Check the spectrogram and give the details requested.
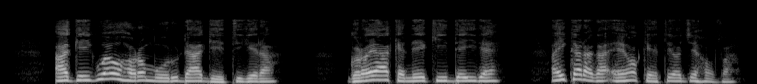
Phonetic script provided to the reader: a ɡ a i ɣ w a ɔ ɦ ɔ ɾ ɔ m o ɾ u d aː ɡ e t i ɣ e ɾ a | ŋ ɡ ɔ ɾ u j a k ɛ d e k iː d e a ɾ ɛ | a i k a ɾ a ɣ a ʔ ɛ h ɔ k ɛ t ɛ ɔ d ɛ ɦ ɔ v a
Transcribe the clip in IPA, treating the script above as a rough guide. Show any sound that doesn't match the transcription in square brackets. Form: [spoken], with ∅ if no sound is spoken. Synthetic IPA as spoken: a ɡ [e] i ɣ w a [o] ɦ ɔ ɾ ɔ m o ɾ u d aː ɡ e t i ɣ e ɾ a | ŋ ɡ ɔ ɾ [ɔ] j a k ɛ [n] e k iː d e [i] ɾ ɛ | a i k a ɾ a ɣ a ʔ ɛ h ɔ k ɛ t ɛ ɔ [d͡ʒ] ɛ ɦ ɔ v a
